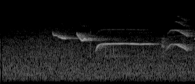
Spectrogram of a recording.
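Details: Yellow-billed grosbeak, a summer visitor to Korea, singing in early May 2024: clear whistled notes, first two slightly falling, then a long level whistle and a final rising slur, over faint background hiss.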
